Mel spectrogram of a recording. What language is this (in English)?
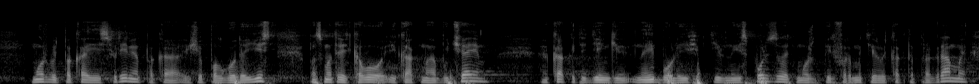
Kazakh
